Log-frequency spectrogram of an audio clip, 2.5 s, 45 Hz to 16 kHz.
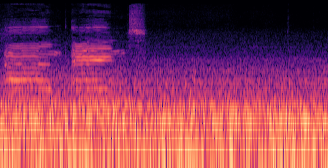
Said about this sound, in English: Sorry, there's a massive truck. It sorry, needs I just 2 seconds. I'm going to get past him so I know I'm safe.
